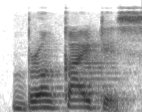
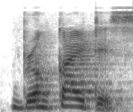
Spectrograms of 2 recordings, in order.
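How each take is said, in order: Both takes have the same delivery.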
